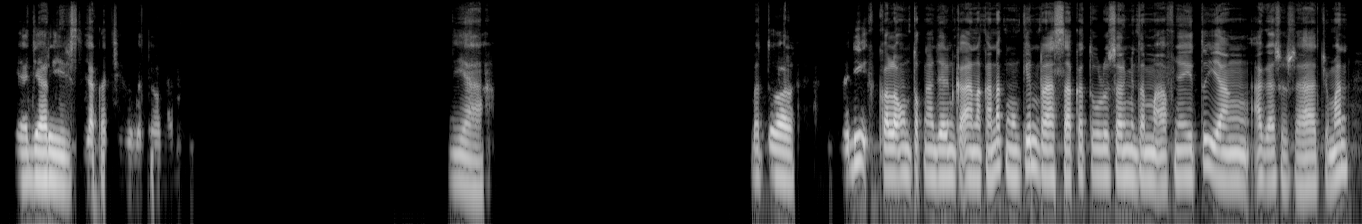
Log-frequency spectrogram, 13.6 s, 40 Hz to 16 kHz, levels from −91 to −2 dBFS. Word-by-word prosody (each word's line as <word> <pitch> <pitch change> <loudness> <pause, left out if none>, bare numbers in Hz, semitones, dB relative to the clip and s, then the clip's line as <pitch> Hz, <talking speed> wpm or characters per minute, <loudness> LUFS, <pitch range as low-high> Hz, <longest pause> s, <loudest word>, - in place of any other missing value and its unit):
Diajarin 135 -3 +4
sejak - - -5
kecil, 395 +2 -15
betul 445 +1 -13
banget. - - -27 2.7
Iya. 115 -5 -4 2.7
Betul. 145 -3 +2 0.5
Jadi 195 +4 0
kalau 150 -1 +4
untuk 150 +1 -4
ngajarin 145 -1 +1
ke - - 0
anak-anak 145 +5 +1
mungkin 155 +5 +1
rasa 145 -2 +2
ketulusan 150 -1 -2
minta 140 0 0
maafnya 130 +1 -1
itu 145 +7 -5
yang 135 -5 +2
agak 135 0 -3
susah, 120 -2 -2
cuma 150 +8 -2
145 Hz, 100 wpm, -23 LUFS, 130-150 Hz, 2.7 s, Diajarin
